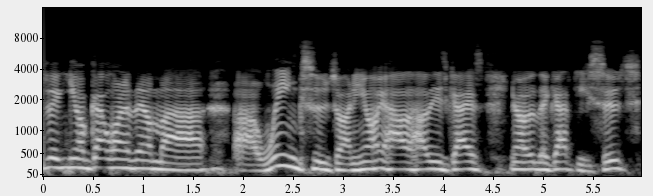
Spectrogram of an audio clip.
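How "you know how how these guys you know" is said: usual speaking voice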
